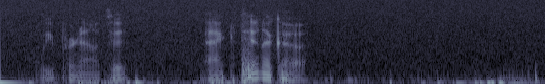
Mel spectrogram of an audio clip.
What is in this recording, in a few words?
actinica pronounce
